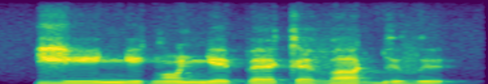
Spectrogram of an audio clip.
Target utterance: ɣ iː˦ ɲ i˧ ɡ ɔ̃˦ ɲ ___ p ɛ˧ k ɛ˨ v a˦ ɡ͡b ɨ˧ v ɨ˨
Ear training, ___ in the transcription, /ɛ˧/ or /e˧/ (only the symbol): e˧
